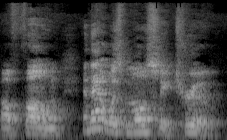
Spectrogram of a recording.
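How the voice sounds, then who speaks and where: A man's voice against noticeable background noise. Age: 70s. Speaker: motorcycle rider. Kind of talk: casual talk to camera, gear review. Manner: hesitant, relaxed.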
